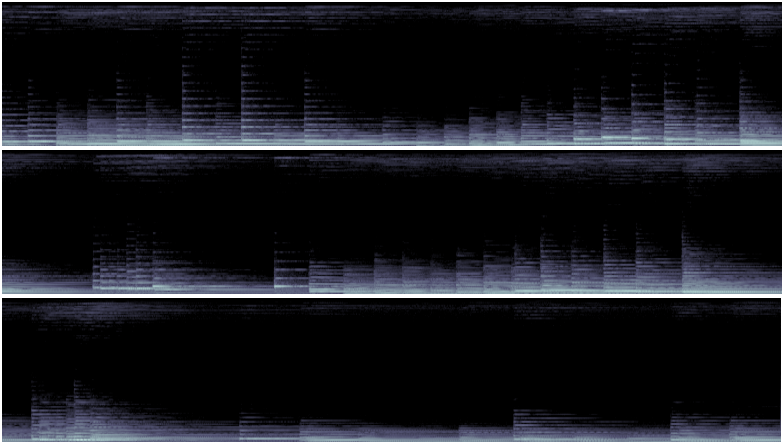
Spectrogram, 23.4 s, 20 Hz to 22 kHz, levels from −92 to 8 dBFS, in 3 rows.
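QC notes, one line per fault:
Nothing to flag here, this music runs along without any problem worth a line.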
